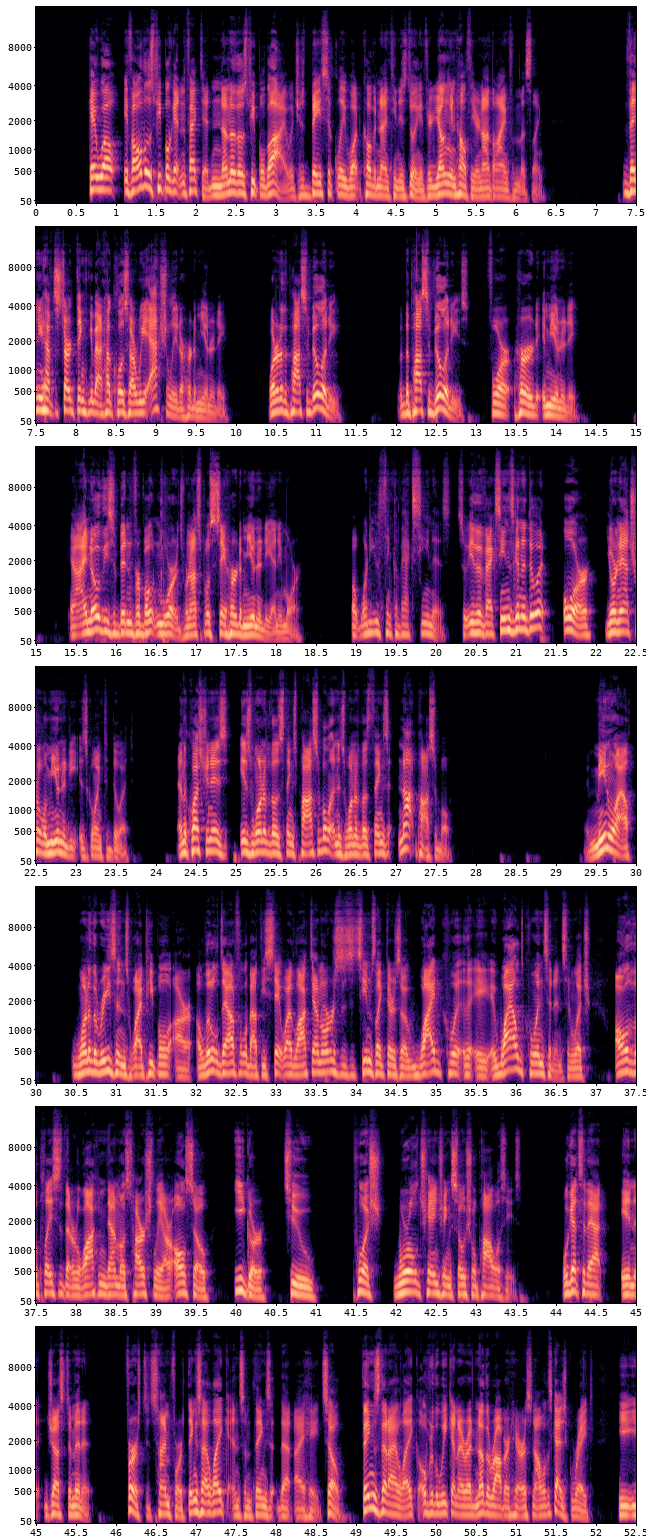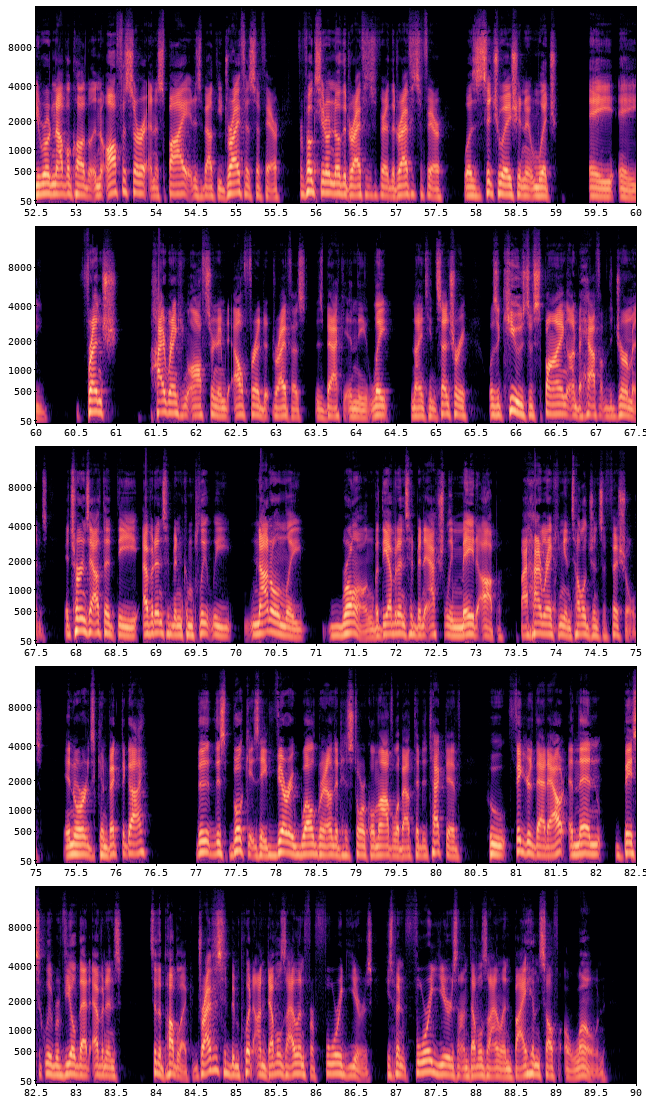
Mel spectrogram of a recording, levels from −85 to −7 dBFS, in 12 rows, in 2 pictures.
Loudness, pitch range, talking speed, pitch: -21 LUFS, 115-150 Hz, 225 wpm, 130 Hz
